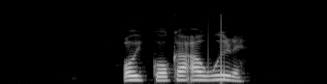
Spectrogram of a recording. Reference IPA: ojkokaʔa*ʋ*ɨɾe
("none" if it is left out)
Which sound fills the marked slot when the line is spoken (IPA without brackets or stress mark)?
w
